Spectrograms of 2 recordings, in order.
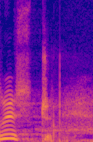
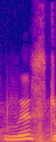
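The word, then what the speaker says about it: wrist: blue silent होता है फिर है रिस्ट रिस्ट blue are आई एस टी जिसमें ब्लू साइलेंट होता है आप क्या बोलते हो रिस्ट बोलते हो फिर है रिंकल रिंकल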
